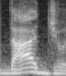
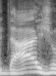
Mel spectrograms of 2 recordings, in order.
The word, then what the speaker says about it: Daggio: Então, esse nome também traz essa essa pronúncia mais italiana, que pode ser falado como dádio também, né? Mas aí a gente leva mais para para essa linha de raciocínio de dádio mesmo, que também tem o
